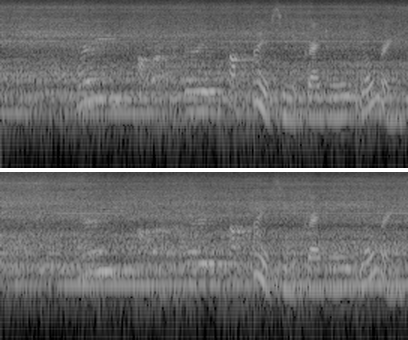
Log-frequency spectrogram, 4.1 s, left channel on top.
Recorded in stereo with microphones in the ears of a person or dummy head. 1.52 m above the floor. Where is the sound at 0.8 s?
80° left, 4 m.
